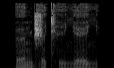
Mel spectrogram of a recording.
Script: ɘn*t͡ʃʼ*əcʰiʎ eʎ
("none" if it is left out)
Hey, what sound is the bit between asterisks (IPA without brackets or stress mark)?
d͡ʒ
